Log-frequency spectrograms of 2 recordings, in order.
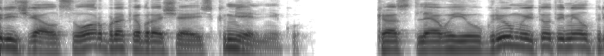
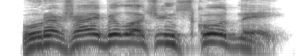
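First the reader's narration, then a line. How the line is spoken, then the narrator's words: Barked. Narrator (Russian): рявкнул он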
